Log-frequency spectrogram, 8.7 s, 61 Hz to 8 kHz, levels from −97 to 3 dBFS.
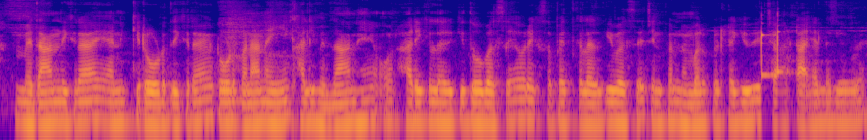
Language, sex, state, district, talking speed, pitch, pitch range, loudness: Hindi, male, Chhattisgarh, Raigarh, 305 wpm, 115 Hz, 110-115 Hz, -28 LUFS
